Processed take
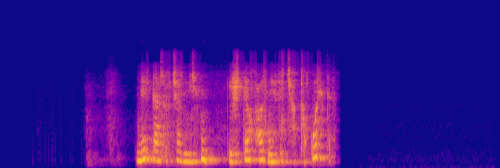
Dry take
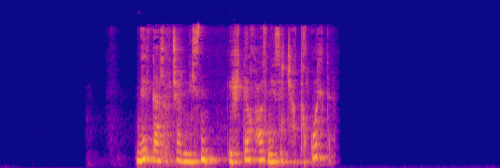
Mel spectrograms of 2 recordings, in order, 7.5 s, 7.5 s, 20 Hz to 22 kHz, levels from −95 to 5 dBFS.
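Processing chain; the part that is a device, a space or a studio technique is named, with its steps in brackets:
Bluetooth headset (high-pass filter 170 Hz 12 dB per octave; automatic gain control gain up to 17 dB; downsampling to 8,000 Hz; level −1 dB; SBC 64 kbit/s 32,000 Hz)

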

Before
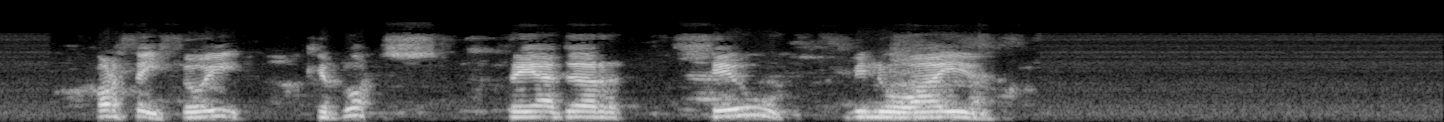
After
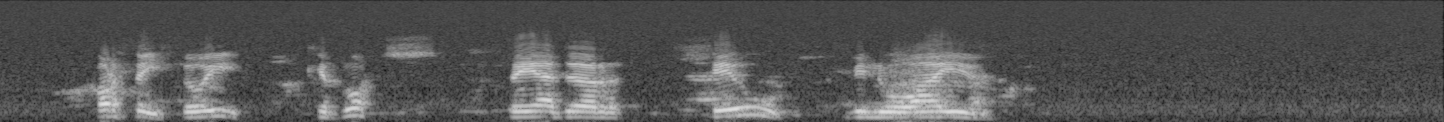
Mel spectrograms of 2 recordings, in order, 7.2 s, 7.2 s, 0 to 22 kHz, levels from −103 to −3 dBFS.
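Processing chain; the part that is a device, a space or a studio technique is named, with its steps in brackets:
tape answering machine (band-pass filter 380–2,800 Hz; soft clipping −10 dBFS, distortion −22 dB; tape wow and flutter; white noise bed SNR 26 dB)

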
